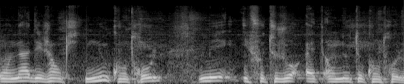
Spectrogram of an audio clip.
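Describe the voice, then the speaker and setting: Noticeable background noise surrounds a man whose fairly high voice moves at a moderate pace. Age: 50s. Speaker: factory line operator. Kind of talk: interview.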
